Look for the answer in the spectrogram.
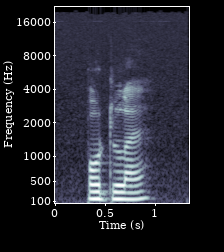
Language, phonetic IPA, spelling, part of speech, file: Czech, [ˈpodlɛ], podle, preposition / adverb, Cs-podle.ogg
- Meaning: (preposition) 1. according to 2. based on 3. after (in allusion to, in imitation of; following or referencing); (adverb) villainously, wickedly, foully, dishonestly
